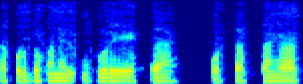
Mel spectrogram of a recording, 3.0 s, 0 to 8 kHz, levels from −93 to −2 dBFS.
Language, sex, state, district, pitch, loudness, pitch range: Bengali, male, West Bengal, Purulia, 120 Hz, -40 LUFS, 120-125 Hz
